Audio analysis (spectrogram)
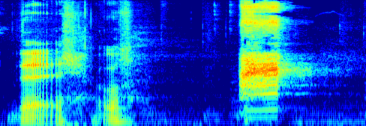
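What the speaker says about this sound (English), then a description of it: "Hunter Call of the Wild's geese." Geese in the hunting game Hunter Call of the Wild give two quick honking calls and then one louder, harsher honk, close and clear, with no talk over them.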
